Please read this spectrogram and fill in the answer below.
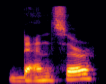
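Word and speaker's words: Danswer: but I've been told it's supposed to be pronounced as dancer which I think makes more sense um and so here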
